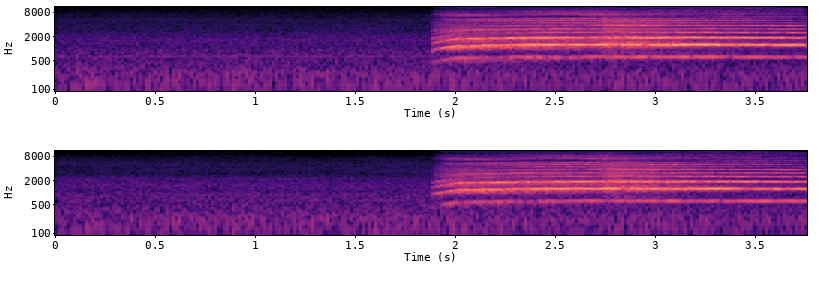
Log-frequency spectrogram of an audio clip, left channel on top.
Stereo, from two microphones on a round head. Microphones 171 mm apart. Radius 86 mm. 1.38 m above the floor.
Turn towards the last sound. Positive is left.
turn(degrees=85)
